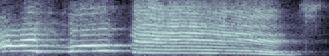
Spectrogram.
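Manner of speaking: very high, shrill, loud voice at top of range. Retelling a woman answering after a long silence, imitating a very high-pitched voice. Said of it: "in the highest pitch voice I've ever heard in my life".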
